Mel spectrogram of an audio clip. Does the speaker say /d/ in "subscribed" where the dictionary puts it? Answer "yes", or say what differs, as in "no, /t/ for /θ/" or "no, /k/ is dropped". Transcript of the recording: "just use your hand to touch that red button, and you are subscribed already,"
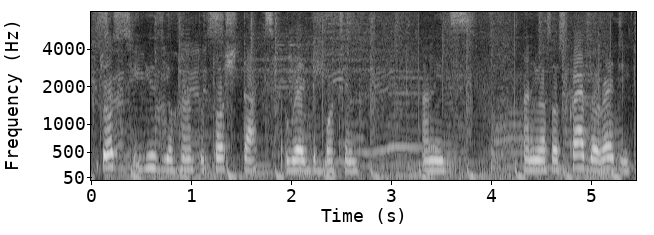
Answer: yes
